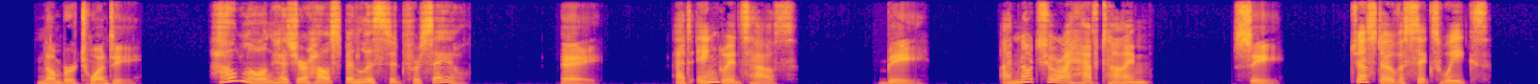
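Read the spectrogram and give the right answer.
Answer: C: Just over 6 weeks.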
